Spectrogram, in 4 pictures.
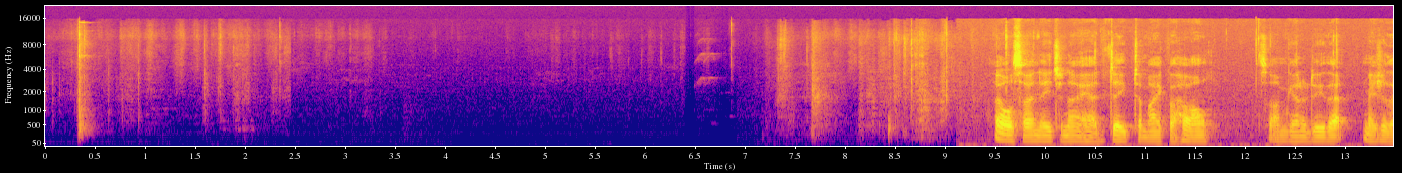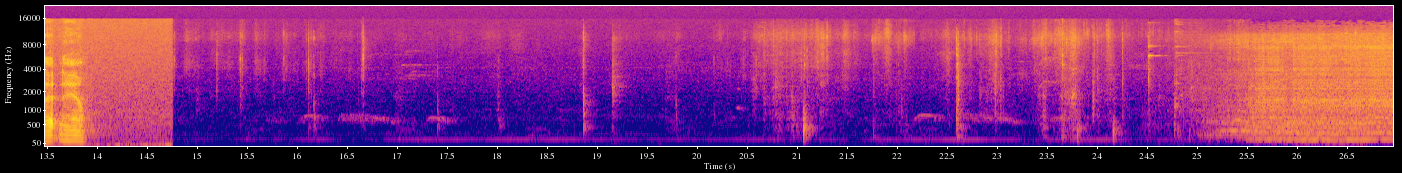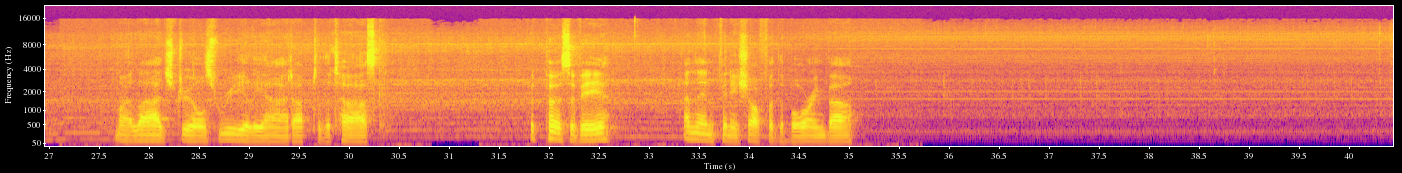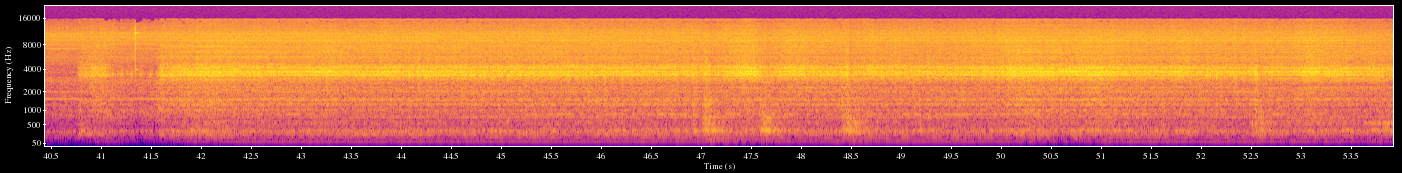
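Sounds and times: drill boring into steel: 0:25.1 - 0:53.9
metal lathe humming: 0:25.1 - 0:53.9.

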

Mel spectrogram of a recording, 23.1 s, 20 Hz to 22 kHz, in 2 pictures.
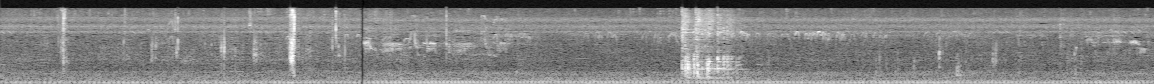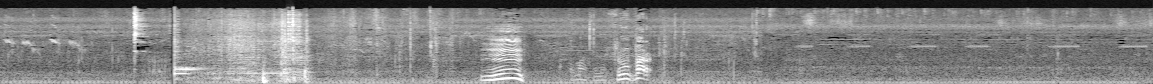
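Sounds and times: metal pot clinking: 0:12.9 - 0:14.7
faint bird chirps: 0:14.8 - 0:17.9, 0:18.6 - 0:23.0.

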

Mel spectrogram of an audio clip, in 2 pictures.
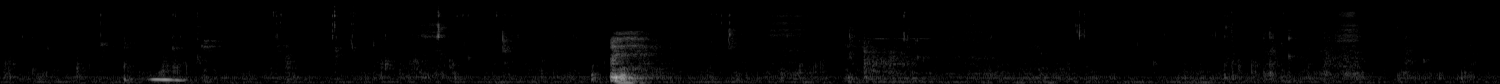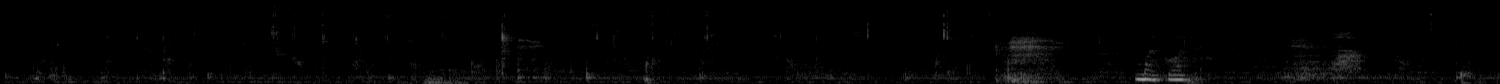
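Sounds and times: mouth chewing sounds: 0:00.0 - 0:26.3, 0:26.9 - 0:30.0
crisp food crunching: 0:13.9 - 0:25.0.

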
